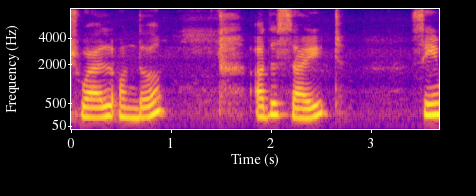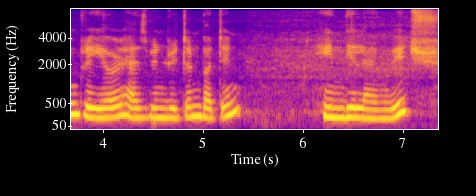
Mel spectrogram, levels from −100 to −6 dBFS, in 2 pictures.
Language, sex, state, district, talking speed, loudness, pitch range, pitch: English, female, Sikkim, Gangtok, 105 wpm, -14 LUFS, 200-255 Hz, 215 Hz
